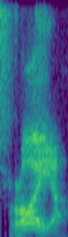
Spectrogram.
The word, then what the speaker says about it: Freyja: of war though oh freya is a healing infertility and it's actually pronounced freyja thank you yeah oh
